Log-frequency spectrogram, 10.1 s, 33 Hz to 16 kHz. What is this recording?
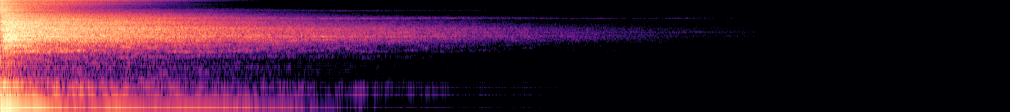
CymbalLong FromCoinsSplatReverbedPlusAboxCym
This was for a dare, not expected to be useful (see Dare-48 in the forums). The recorded sound here was a handful of coins -- carefully reverberated and enveloped. The mixed sound was a cymbal sound I created in Analog Box 2. A lot of editing was done in Cool Edit Pro. Recording was done with Zoom H4n.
